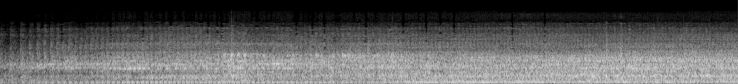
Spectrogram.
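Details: 2000 Yamaha G16 golf cart on its first test drive after an engine rebuild; it had been making a very loud racket and would not go. Smooth, even engine note under load with no knocking or misfire; pulls with good power.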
